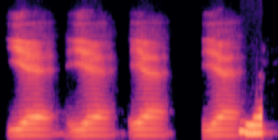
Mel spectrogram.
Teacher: জিহ্বার মধ্যখান এবং তালু, উপরে যে তালু রয়েছে এর সাথে কিন্তু একদম লাগে না, একদম লাগে না, লাগে না।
